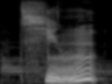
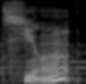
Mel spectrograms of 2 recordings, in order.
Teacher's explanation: So that's Q-I-N-G, third tone. That's right. 请 So it dips, right?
